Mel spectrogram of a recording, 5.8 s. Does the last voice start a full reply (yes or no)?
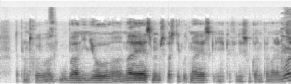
yes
